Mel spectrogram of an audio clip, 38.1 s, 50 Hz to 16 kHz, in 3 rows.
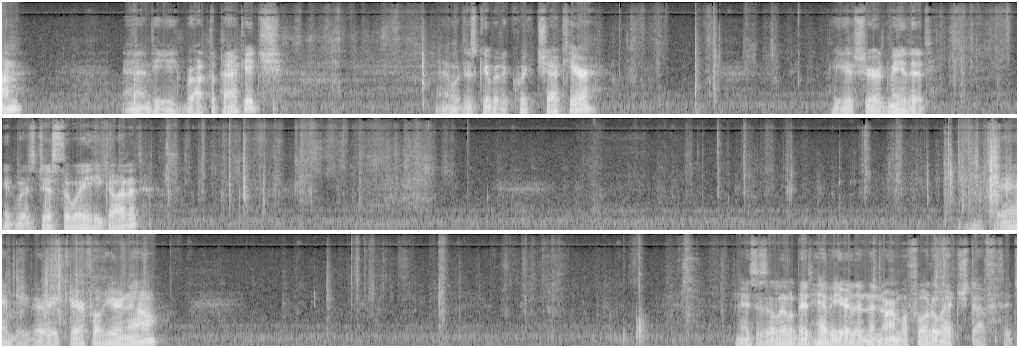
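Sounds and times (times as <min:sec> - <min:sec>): paper sheets rustling: 0:07.0 - 0:10.0, 0:10.7 - 0:18.4, 0:23.2 - 0:27.3, 0:29.7 - 0:32.6, 0:33.8 - 0:38.0.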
